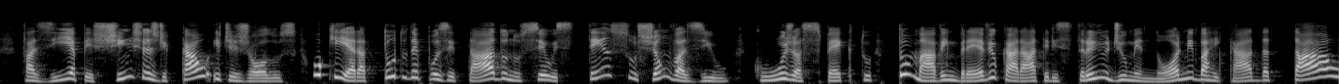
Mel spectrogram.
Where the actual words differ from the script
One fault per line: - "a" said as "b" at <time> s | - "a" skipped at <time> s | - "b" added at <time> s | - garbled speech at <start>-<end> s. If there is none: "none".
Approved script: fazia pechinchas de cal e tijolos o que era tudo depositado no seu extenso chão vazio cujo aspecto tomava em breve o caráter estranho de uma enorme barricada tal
none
